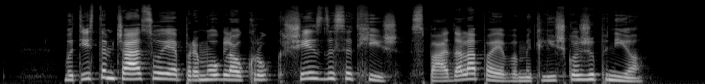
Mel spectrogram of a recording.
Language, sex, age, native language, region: Slovenian, female, 30-49, Slovenian, Savinja region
